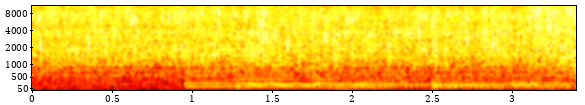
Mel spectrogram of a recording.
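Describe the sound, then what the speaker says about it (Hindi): Chicken pieces fry in a pan with a steady, dense sizzle and crackle. A faint tonal hum drifts in and out beneath the sizzle, and no voices are heard. "चिकन के पीस को थोड़ा सा साइड में कर लेते हैं और इसको भून लेते हैं"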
